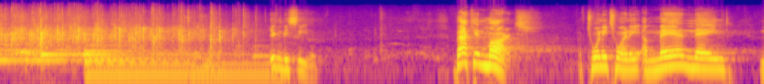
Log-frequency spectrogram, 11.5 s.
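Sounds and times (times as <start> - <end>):
audience clapping hands: 0.0 - 4.0
speech: 1.3 - 1.8, 4.1 - 4.8, 6.8 - 8.0, 8.8 - 11.4.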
